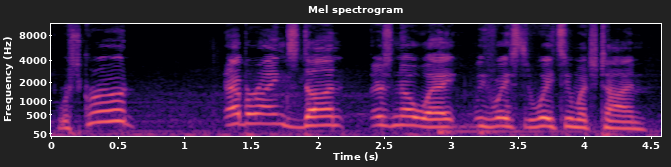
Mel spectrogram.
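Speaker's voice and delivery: high-pitched, exasperated groaning over lost time; dismayed outburst. Real, not acted. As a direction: start very high, then ease down in despair. Dismayed at days lost in game.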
